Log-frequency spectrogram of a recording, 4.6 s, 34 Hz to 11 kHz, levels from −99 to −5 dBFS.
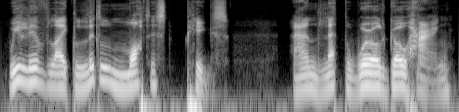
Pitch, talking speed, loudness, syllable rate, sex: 115 Hz, 155 wpm, -20 LUFS, 3.9 syllables/s, male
